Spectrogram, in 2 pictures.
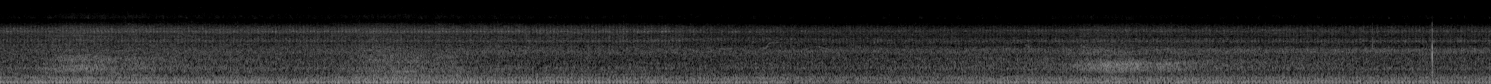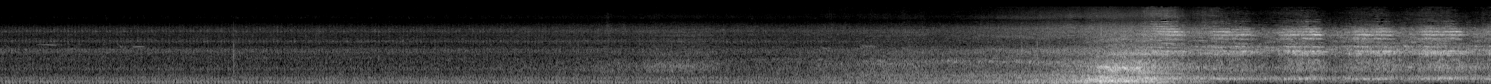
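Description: A passenger train of Swiss SBB coaches passes close by. Its sound rises quickly about 25 seconds in, after a long stretch of low steady background, and the wheels then beat out a regular rhythm about twice a second as the coaches roll past.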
